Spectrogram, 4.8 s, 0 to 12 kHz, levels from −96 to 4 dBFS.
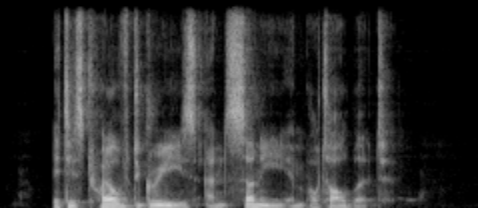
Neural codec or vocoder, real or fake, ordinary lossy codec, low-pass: codec, 24 kHz, 6 kbps, HILCodec; fake; none; none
